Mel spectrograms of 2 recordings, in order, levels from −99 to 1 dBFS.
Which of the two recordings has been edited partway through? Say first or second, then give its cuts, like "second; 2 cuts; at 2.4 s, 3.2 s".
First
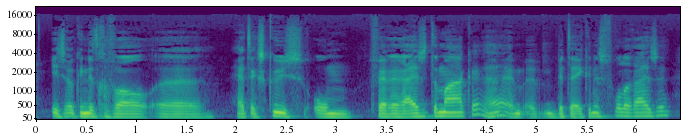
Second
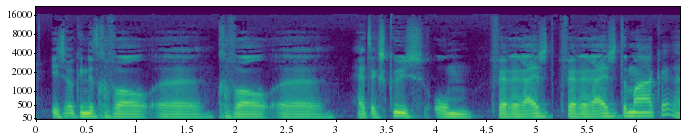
second; 2 cuts; at 1.8 s, 5.2 s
